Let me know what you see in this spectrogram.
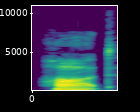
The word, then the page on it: Hot: electrical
